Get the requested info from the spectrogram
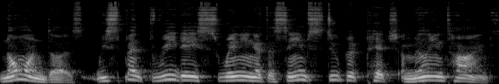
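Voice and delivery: ordinary talk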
